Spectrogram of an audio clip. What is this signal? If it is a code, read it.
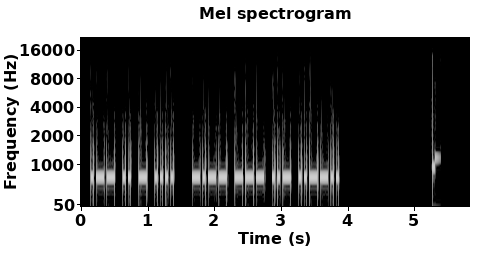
Morse code, heard as a keyed tone, about 30 wpm, 700 Hz. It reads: WITH YOU?
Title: Sentences from Top 700 Words 30wpm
